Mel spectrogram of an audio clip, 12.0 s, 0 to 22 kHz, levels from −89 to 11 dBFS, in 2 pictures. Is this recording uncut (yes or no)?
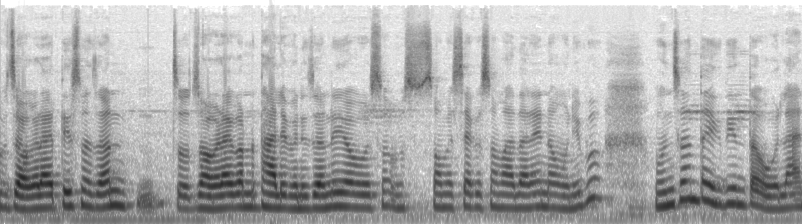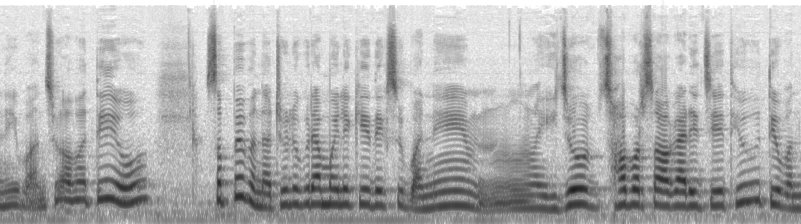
yes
